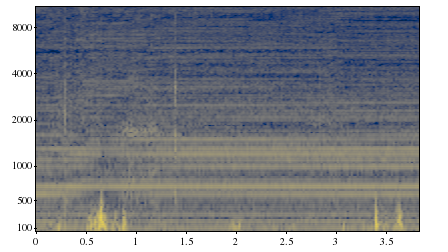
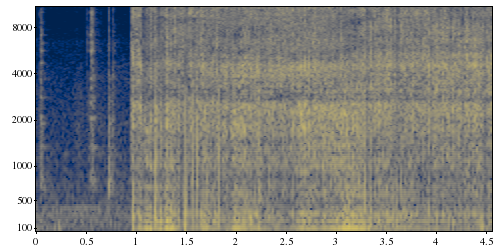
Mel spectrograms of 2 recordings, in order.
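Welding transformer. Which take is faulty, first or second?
first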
